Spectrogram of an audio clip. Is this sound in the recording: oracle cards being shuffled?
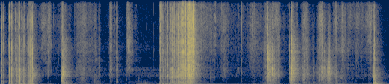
yes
